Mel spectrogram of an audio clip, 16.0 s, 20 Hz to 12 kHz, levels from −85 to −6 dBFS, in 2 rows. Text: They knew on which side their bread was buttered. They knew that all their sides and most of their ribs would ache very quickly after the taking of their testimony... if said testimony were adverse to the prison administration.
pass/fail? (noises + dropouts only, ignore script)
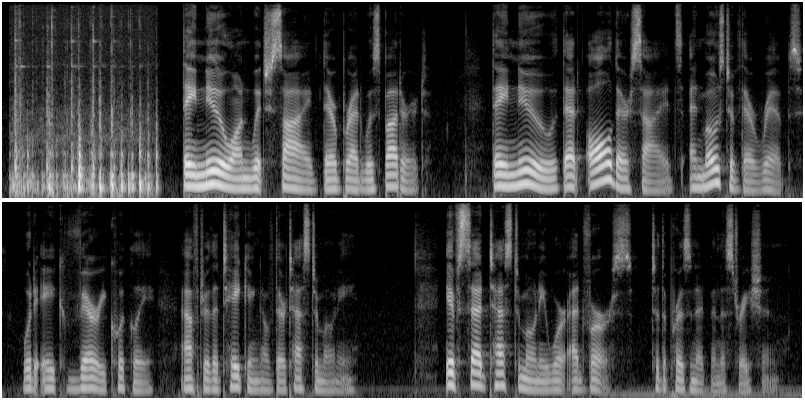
fail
